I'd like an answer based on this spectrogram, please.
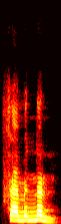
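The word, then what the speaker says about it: feminine: देखो यहां पर मैंने लिखा है कैसे प्रोनाउंसिएट करते हैं, मैस्क्यूलन, मैस्क्यूलन और फेमिनन, ऐसे प्रोनाउंसिएट करते हैं दोनों को।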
